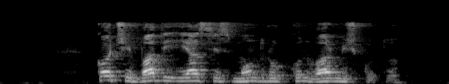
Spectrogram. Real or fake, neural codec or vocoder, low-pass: real; none; 7.2 kHz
